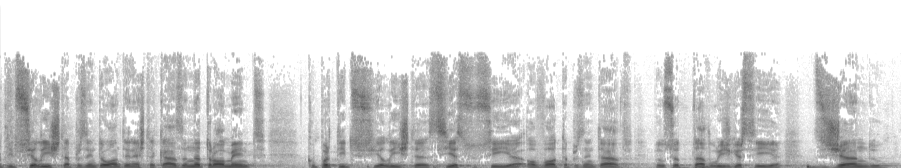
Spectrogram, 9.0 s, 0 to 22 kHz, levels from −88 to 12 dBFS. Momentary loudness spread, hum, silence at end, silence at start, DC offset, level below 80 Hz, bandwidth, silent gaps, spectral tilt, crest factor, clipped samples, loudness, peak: 9 LU; none; 0.05 s; 0 s; under 0.1%; -54 dBFS; 15.5 kHz; none; -4.5 dB/octave; 18 dB; under 0.1%; -23 LUFS; -6 dBFS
